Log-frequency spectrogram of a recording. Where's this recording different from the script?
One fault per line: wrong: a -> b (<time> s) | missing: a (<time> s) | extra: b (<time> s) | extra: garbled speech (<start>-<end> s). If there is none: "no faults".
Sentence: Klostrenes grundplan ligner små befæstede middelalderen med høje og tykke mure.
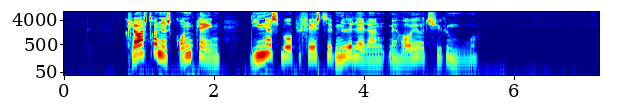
no faults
